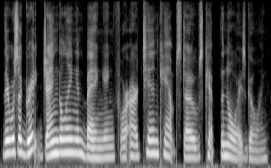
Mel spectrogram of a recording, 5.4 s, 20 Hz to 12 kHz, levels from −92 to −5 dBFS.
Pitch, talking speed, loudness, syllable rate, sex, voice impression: 195 Hz, 175 wpm, -18 LUFS, 4.0 syllables/s, female, feminine, adult-like, slightly intellectual, elegant, slightly sweet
